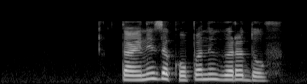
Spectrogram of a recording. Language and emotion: Russian, neutral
